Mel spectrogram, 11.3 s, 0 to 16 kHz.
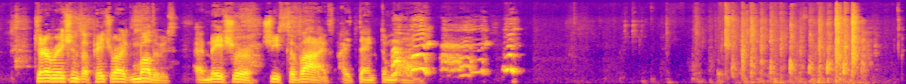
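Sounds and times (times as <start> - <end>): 
speech: 0.5 - 5.4
dog whimpering with short high whiny cries: 4.9 - 6.6.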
